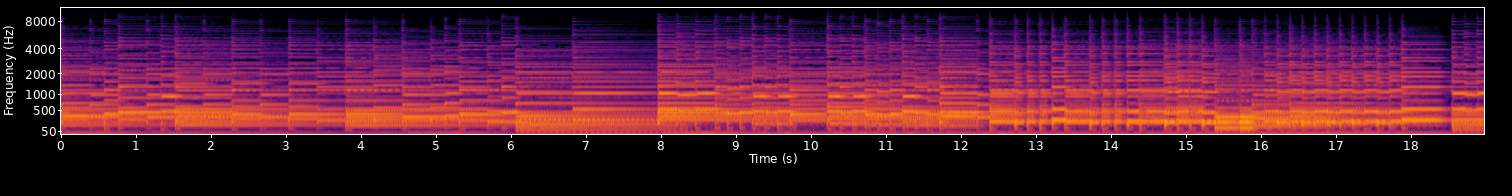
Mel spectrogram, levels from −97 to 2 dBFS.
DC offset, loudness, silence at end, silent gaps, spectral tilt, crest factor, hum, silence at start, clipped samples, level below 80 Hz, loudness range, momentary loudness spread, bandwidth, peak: 0.3%; -27 LUFS; 0 s; none; -7.5 dB/octave; 16 dB; none; 0 s; under 0.1%; -56 dBFS; 4 LU; 5 LU; 8.8 kHz; -12 dBFS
